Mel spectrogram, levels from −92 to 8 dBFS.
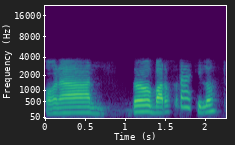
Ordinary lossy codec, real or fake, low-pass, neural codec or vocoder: Opus, 24 kbps; fake; 3.6 kHz; codec, 16 kHz, 0.5 kbps, X-Codec, WavLM features, trained on Multilingual LibriSpeech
